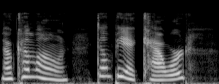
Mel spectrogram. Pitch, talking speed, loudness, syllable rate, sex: 275 Hz, 190 wpm, -16 LUFS, 4.9 syllables/s, female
